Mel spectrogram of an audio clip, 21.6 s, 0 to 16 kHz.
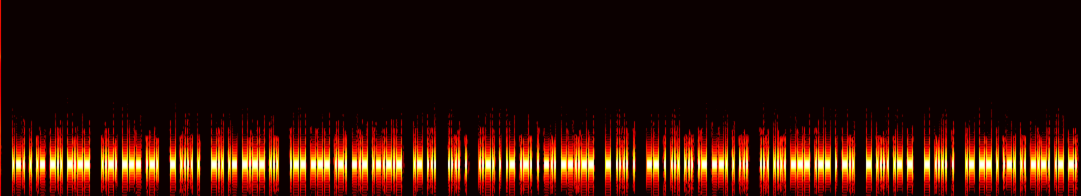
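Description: Morse code, heard as a keyed tone, about 34 wpm, 600 Hz. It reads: READY FOR THE DAYS WORK. AS HE FEARED, THE MESSAGES SHOWED THAT THE AMERICAN
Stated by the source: Morse practice at 35 wpm from CW med Gnister, sending Ken Follett's novel Never in English.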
